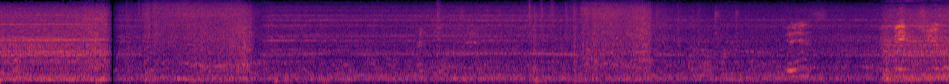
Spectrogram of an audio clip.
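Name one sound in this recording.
A juicer motor whirs steadily.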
